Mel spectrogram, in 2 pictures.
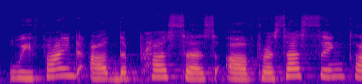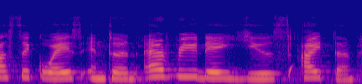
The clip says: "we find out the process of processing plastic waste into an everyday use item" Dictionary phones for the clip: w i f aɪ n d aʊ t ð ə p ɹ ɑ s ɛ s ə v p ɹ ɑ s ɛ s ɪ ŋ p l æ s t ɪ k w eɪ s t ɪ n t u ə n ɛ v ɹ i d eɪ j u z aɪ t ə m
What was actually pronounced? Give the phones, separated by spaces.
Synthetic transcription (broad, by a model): w i f aɪ n d aʊ t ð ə p ɹ ɑ s ɛ s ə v p ɹ ɑ s ɛ s ɪ ŋ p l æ s t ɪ k w eɪ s ɪ n t u ə n ɛ v ɹ i d eɪ j u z aɪ t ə m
